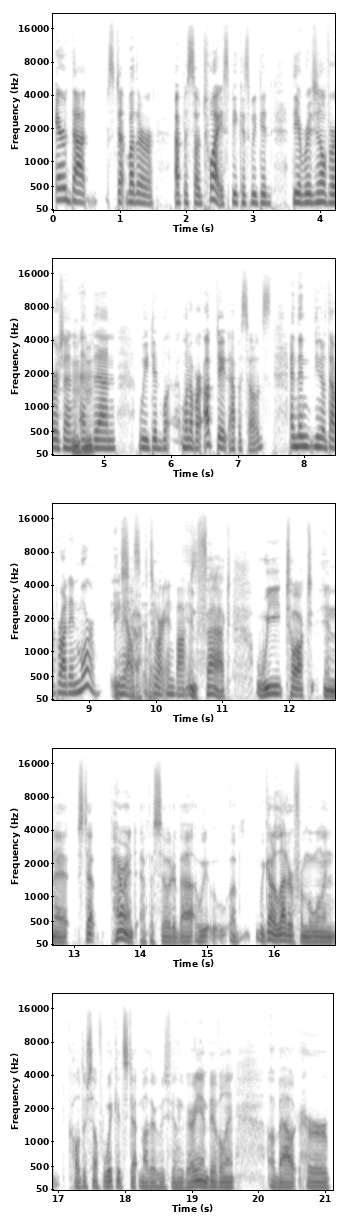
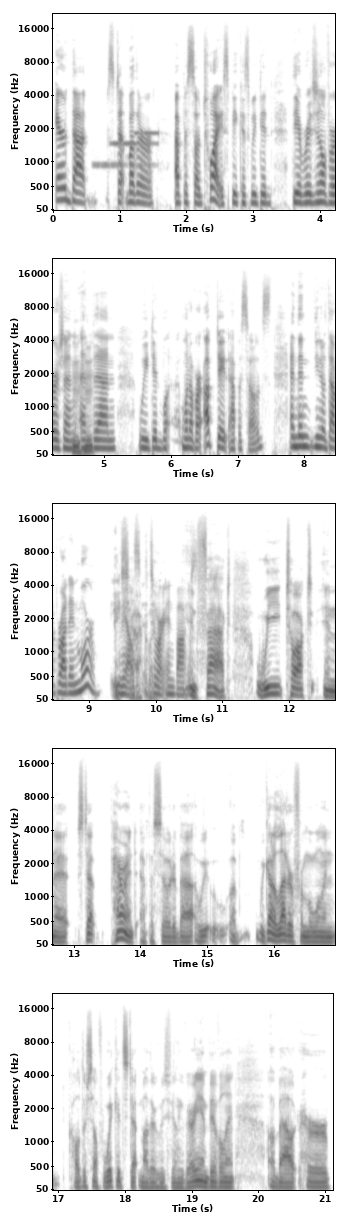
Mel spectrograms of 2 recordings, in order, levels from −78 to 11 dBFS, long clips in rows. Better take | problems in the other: first | phone ringing; noticeable; from 0.5 to 1.5 s; peak 9 dB below the speech

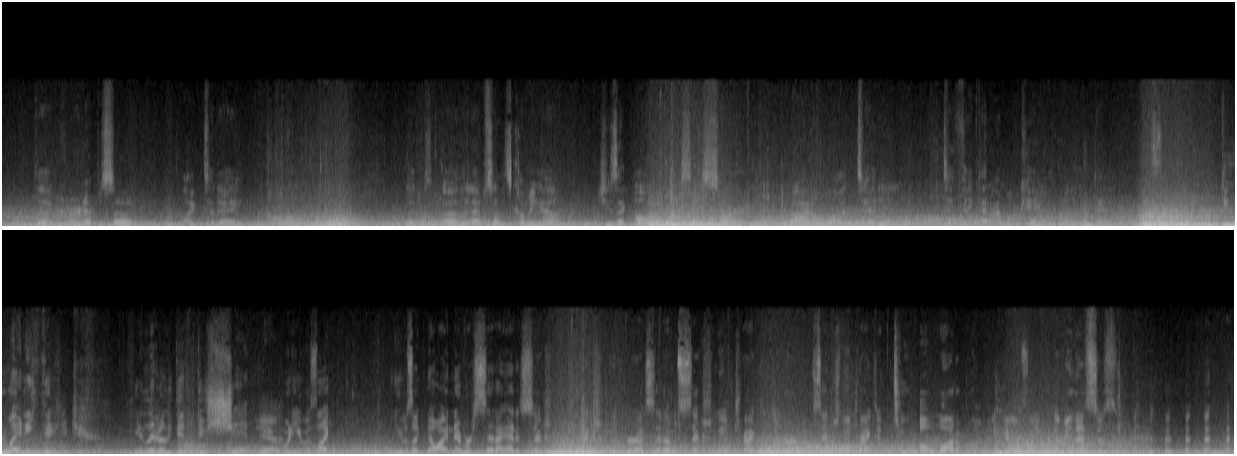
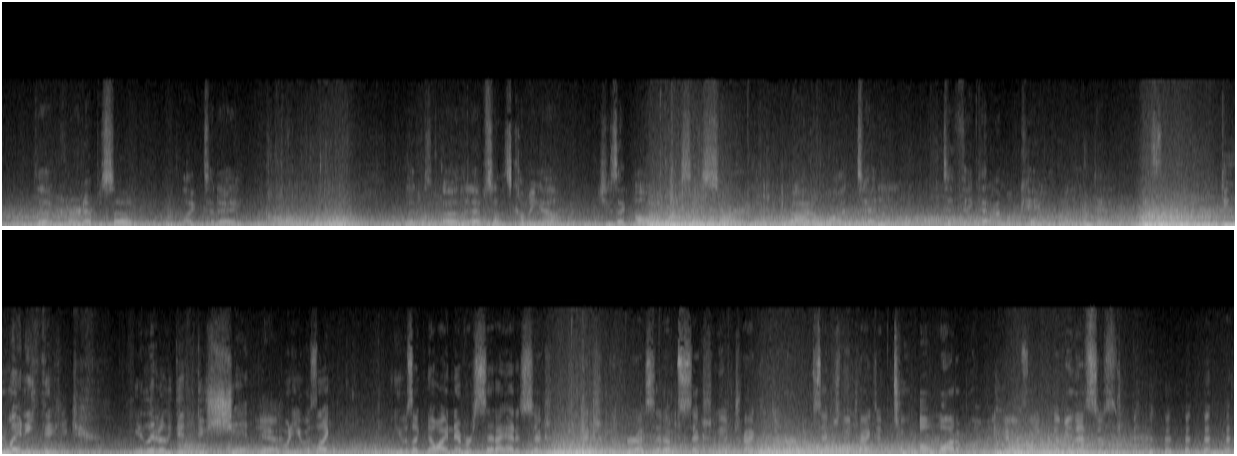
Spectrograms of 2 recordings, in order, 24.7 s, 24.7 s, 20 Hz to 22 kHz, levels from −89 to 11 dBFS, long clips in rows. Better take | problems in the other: neither | wind noise on the microphone; heavy; 4 dB above the speech; the same in both

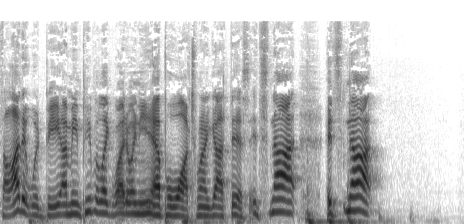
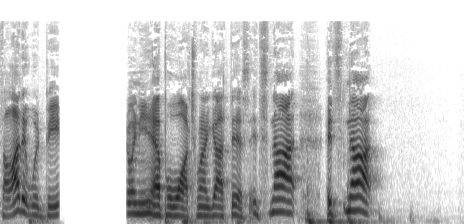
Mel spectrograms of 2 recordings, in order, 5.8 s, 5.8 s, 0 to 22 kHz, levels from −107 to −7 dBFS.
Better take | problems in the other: first | audio cutting out; at 0.5 s for 1 s

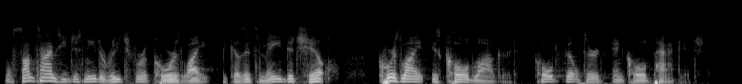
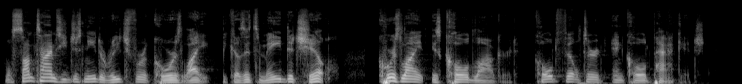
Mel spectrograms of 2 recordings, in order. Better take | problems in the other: second | muffled; very; fading above 3 kHz

